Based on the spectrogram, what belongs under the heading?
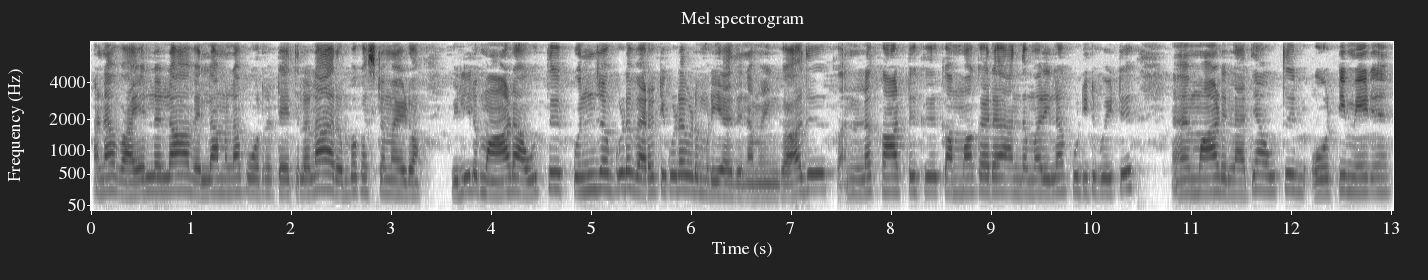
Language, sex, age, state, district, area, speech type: Tamil, female, 18-30, Tamil Nadu, Tirunelveli, rural, spontaneous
